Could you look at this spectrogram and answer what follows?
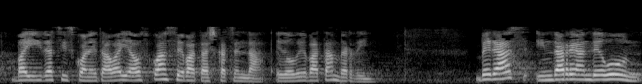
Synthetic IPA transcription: bajiðat͡sisko̞ane̞t̪aβajaosko̞anse̞βat̪aeskat͡se̞nd̪ae̞ðo̞βe̞βat̪ambe̞ɾðin | be̞ɾasind̪are̞and̪eɣun

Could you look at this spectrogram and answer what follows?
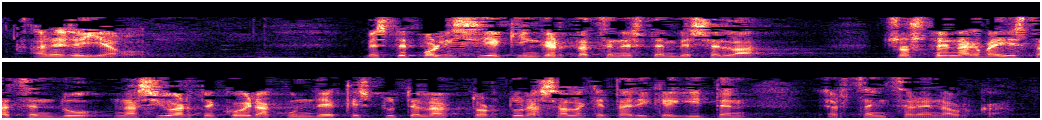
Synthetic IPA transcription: aɾe̞ɣ̞e̞ja̰ɣ̞o̞̰ | be̞st̪e̞po̞lisie̞kiŋɡe̞ɾt̪at͡sene̞st̪e̞mbe̞sala | so̞st̪e̞nakbaje̞st̪at͡se̞nd̪unasio̞aɾt̪e̞ko̞e̞ɾakund̪e̞ke̞st̪ut̪e̞lat̪o̞ɾt̪uɾasalake̞t̪aɾike̞ɣ̞it̪e̞n | e̞ɾt͡sajnt͡saɾe̞na̰wɾka̰

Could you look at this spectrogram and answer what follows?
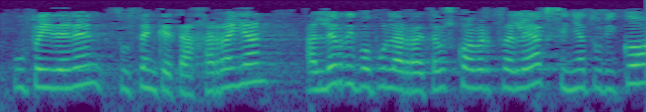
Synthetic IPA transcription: upe̞jðe̞ɾe̞nsuse̞ŋke̞t̪aʝarajan | ald̪e̞ɾð̞ipo̞pularaet̪aewsko̞aβ̞e̞ɾt͡sale̞aksiɲat̪uɾiko̞

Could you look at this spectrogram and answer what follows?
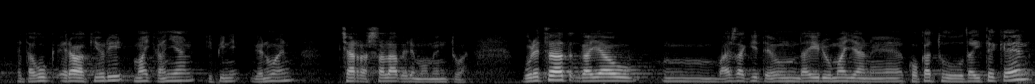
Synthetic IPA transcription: e̞t̪aɣ̞uke̞ɾaβakio̞ɾimajɡaɲe̞anipinɡe̞nue̞n | t͡ʃarasalaβe̞ɾe̞mo̞me̞nt̪uan | ɡuɾe̞t͡sat̪ɡajaw | bae̞zt̪akit̪e̞ɣund̪aiɾumajanko̞kat̪uðajt̪e̞ke̞n

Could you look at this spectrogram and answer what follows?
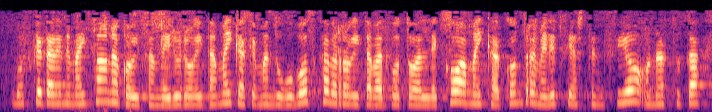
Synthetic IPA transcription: bo̞ske̞t̪aɾe̞ne̞majt͡soaonako̞isand̪aiɾuɾo̞ɣ̞e̞jt̪aːmajkake̞mand̪uɣ̞uβo̞skaβe̞ro̞ɣejt̪aβ̞at̪̚bo̞t̪o̞ald̪e̞ko̞amajkako̞nt̪ɾame̞ɾe̞t͡siast̪e̞nt͡sio̞ʔonaɾt̪ut̪a

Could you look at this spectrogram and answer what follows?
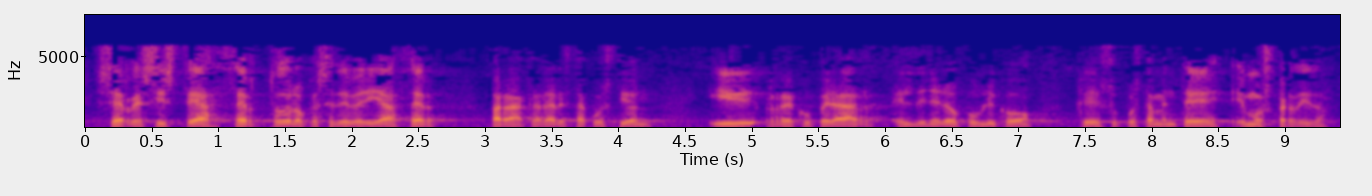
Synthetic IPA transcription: se̞re̞sist̪e̞aθe̞ɾt̪o̞ð̞o̞lo̞ke̞se̞ð̞e̞β̞e̞ɾiaːθe̞ɾ | paɾaːklaɾaɾe̞st̪akwe̞st̪jo̞n | ire̞kupe̞ɾaɾe̞ld̪ine̞ɾo̞puβ̞liko̞ke̞supwe̞st̪amẽ̞nt̪e̞ḛmo̞spe̞ɾð̞ið̞o̞

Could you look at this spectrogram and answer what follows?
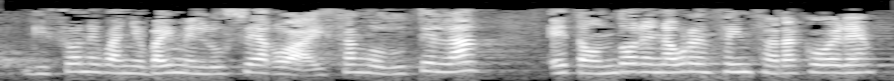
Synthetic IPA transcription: ɡiso̞nek̚baɲo̞βajme̞nluse̞aɣ̞o̞aisaŋɡo̞ð̞ut̪e̞la | e̞t̪ao̞nd̪o̞ɾe̞nawre̞nsajnt͡saɾako̞e̞ɾe̞

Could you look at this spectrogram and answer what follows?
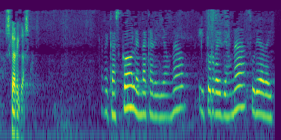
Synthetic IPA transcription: eskḛrika̰sko̥ | e | skerikasko̞le̞ːnd̪akaɾiʝawna | it̪uɾɣajðeawnasuɾe̞aðajt̪

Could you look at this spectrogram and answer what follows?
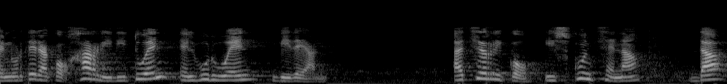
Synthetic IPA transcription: enuɾt̪e̞ɾako̞ʝariðit̪ue̞ne̞lβuɾue̞mbiðe̞a̰n | at͡se̞riko̞iskunt͡se̞na | ða

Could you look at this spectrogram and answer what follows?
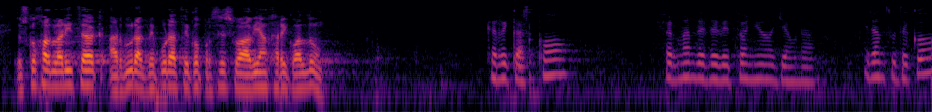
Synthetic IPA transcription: e̞wsko̞ʝawɾlaɾit͡sakaɾðuɾak̚d̪e̞puɾat͡se̞ko̞pɾo̞se̞suaːβ̞ianxariko̞ald̪u | eske̞rikasko̞ | fe̞ɾnand̪e̞ðeβe̞t̪o̞ɲoʝawna | eɾant͡sut̪e̞ko̞

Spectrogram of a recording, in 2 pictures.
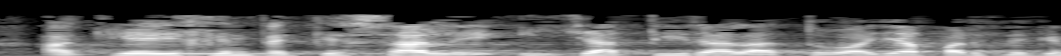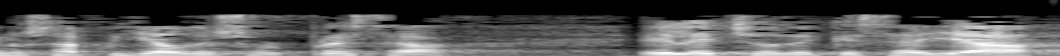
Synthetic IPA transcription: a̰kiajxe̞nt̪e̞ke̞sale̞ʔiʝat̪iɾalat̪oaʝapaɾe̞θe̞ke̞no̞sapiʝawð̞e̞so̞ɾpɾe̞sa | e̞le̞t͡ʃo̞ð̞e̞ke̞se̞aʝa

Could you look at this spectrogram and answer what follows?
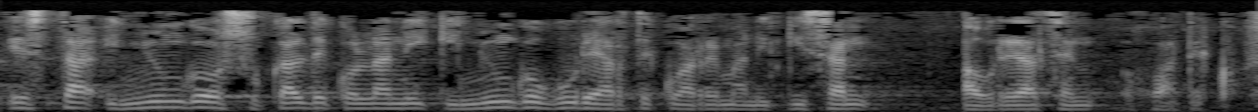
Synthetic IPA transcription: e̞st̪aʔiɲuŋɡo̞sukald̪e̞ko̞lanikiɲuŋɡo̞ɣuɾe̞aɾt̪e̞ko̞are̞manikisan | awre̞ɾat͡se̞nxoat̪e̞ko̞̥

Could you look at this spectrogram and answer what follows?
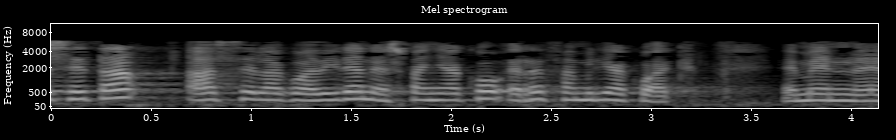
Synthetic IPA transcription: ese̞t̪aːse̞lako̞aðiɾe̞ne̞spaɲiako̞ʔe̞refamiliako̞ak | e̞me̞n

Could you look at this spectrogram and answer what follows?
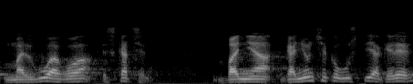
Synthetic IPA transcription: malɣuaɣ̞o̞ae̞skat͡se̞n | bajɲaɣaɲo̞nt͡se̞ko̞ɣ̞ust̪iake̞ɾe̞

